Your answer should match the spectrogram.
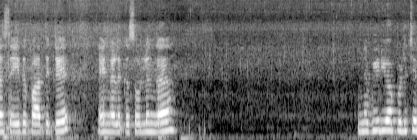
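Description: A wooden spatula stirring fried liver pieces in a non-stick wok, with a faint frying sizzle. The spatula scrapes the pan in short pitched, squeaky strokes during the first two and a half seconds. They stop for about three seconds, when only the sizzle is heard, and start again near the end.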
